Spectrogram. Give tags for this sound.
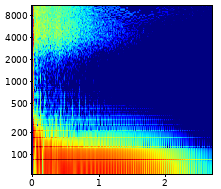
boomer; kickdrum

